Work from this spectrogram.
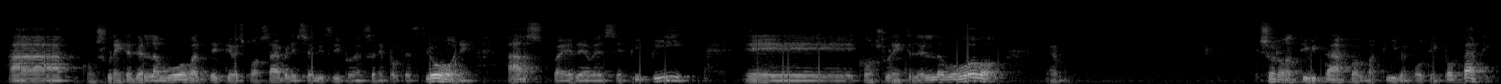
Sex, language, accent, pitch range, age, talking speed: male, Italian, native, 90-110 Hz, 60-79, 95 wpm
